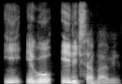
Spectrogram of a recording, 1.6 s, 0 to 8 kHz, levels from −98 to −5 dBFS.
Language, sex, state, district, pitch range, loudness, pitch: Bhojpuri, male, Bihar, Saran, 150-180 Hz, -16 LUFS, 155 Hz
